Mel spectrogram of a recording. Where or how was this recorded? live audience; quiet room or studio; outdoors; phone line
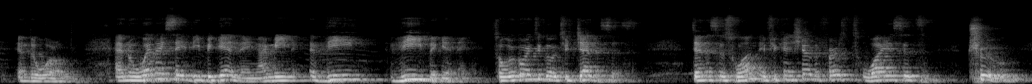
live audience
